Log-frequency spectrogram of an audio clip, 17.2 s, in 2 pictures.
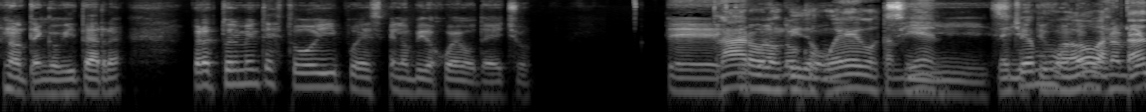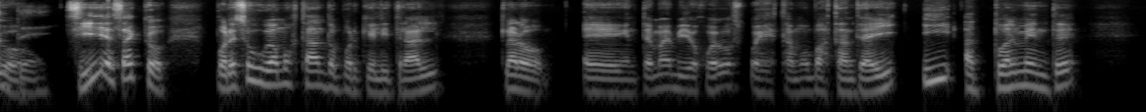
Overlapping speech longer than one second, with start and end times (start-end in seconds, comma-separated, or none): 5.3-9.0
